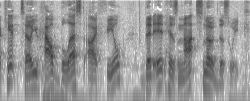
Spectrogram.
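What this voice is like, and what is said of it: Alabama Southern US accent. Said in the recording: “I'm from Alabama, if you are guests with us, if you can't tell by this accent.”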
